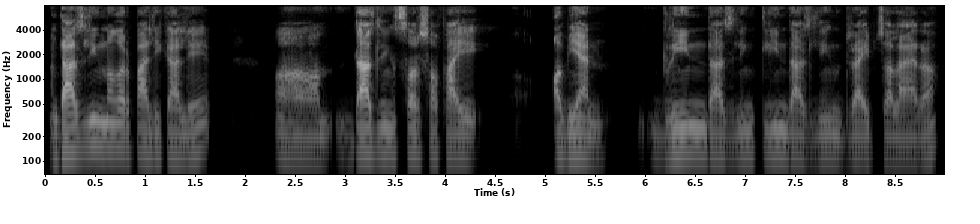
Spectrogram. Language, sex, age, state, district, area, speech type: Nepali, male, 30-45, West Bengal, Darjeeling, rural, spontaneous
